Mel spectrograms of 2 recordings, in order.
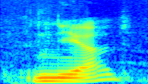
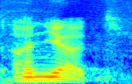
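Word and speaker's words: अन्यत्: So is it right? Nyad? No, it's not right. It's anyat. Both times it's anyat.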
